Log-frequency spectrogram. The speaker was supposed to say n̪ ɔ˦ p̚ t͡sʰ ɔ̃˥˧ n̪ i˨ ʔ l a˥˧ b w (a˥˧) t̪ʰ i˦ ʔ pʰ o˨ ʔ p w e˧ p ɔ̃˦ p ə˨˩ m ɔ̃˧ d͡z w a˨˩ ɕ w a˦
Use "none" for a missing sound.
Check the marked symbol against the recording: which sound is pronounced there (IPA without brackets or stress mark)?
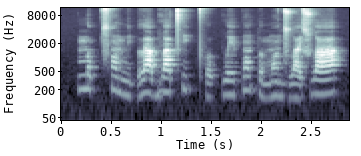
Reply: a˦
